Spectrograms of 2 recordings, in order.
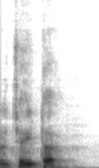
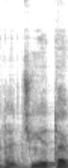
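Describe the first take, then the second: First: रचयिता as "racha-yita"; i after य. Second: रचयिता as "rachi-yeta"; misplaced i. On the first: Teacher answers with the right form, "racha-yita". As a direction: move the i onto य in रचयिता. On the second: Teacher asks about the misspelling, "rachi-yeta". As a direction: put the i after च in रचयिता. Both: Shown as a demonstration. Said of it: "रचयिता क्या होता है".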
